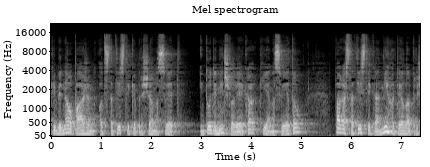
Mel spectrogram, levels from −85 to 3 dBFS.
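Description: From start to finish the speech carries sample clock jitter. The converter's timing wanders by roughly 1.5 microseconds, so steep parts of the waveform land at slightly wrong values. This adds a rough hiss, around 35 dB below the signal, that swells on loud, bright syllables and disappears in pauses. A spectrogram shows a faint broadband haze tracking the speech energy.

Also throughout, the treble sounds gritty and metallic, with s sounds smeared and lispy. Nothing reaches above 14.9 kHz. This is likely HE-AAC compression at a low bitrate, consistent with about 24 kbps, where upper bands are rebuilt from copies of lower ones. On a spectrogram the top shows a hard ceiling and blocky, repeated-looking texture above the crossover.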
